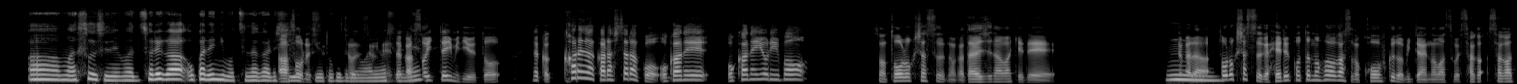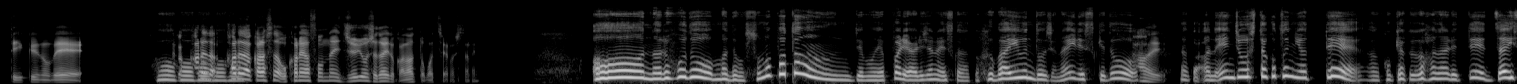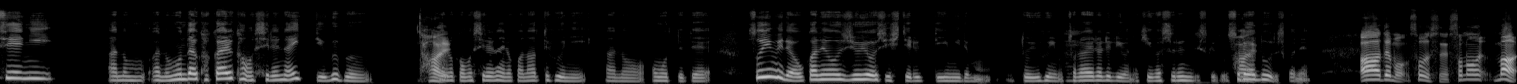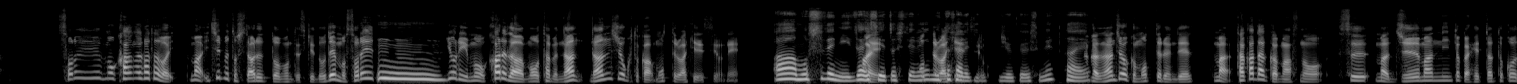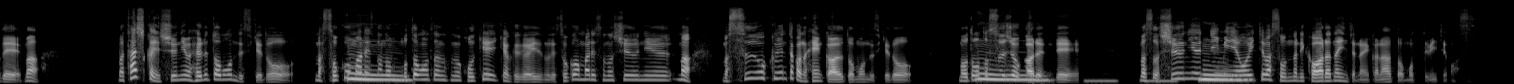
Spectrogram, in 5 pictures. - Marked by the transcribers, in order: tapping; alarm
- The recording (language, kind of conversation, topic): Japanese, podcast, ぶっちゃけ、収入だけで成功は測れますか？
